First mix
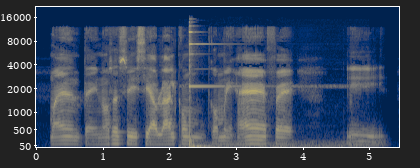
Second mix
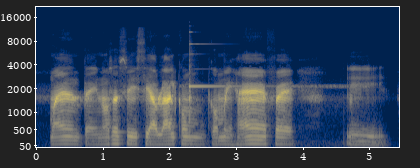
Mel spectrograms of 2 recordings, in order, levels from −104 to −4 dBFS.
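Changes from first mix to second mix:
background: add high-pass 860 Hz 6 dB/octave; master: add resonant low-pass 1.5 kHz, resonance Q 10

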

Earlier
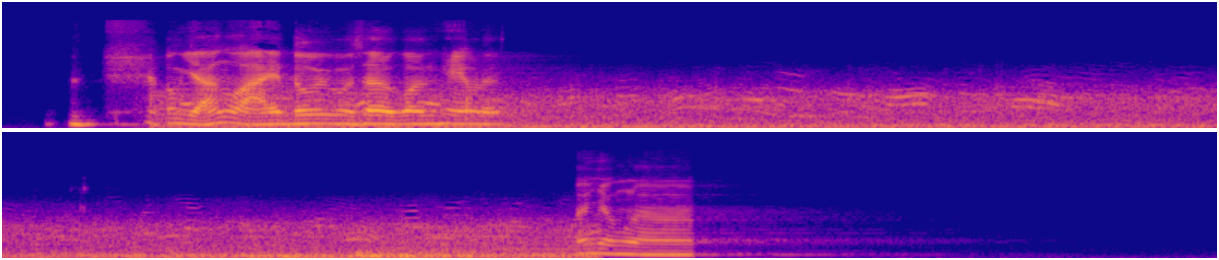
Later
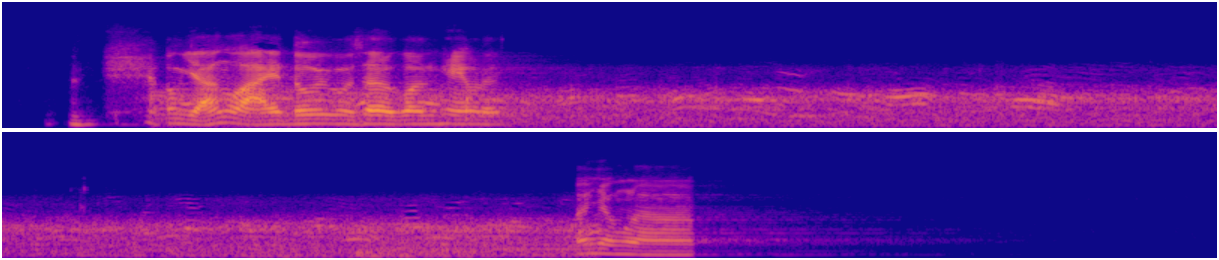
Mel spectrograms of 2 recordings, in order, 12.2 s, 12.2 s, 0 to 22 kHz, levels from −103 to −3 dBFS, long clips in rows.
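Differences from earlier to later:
background: add peaking EQ 740 Hz -8 dB 0.26 oct; master: add cabinet simulation 320–6000 Hz, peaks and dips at 350 Hz -4 dB, 520 Hz -6 dB, 880 Hz +3 dB, 1.7 kHz -9 dB, 2.5 kHz +7 dB, 3.8 kHz -6 dB

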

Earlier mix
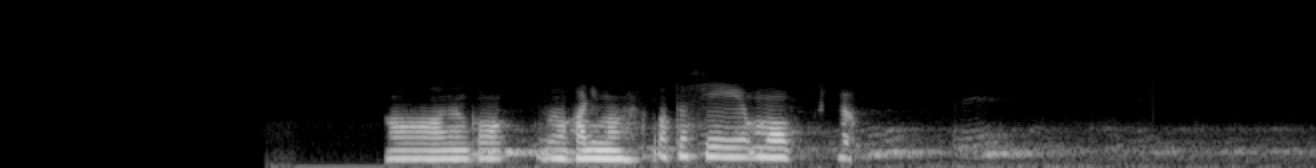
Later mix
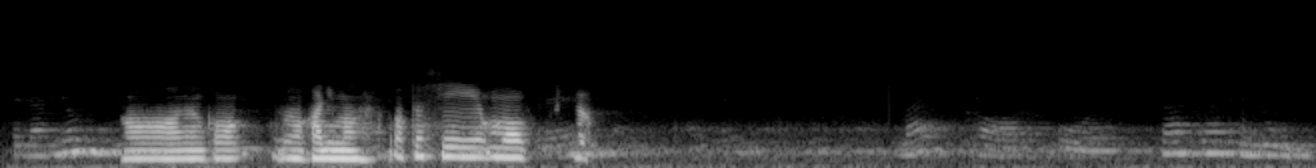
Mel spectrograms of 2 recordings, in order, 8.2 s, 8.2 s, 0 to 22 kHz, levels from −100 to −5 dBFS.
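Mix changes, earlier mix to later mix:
speech: entry -1.65 s; background: entry -2.60 s

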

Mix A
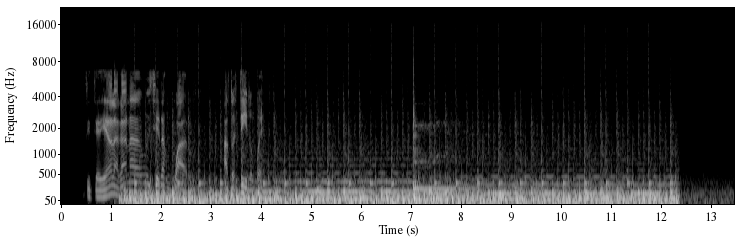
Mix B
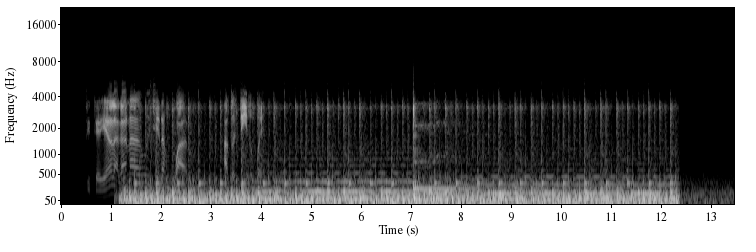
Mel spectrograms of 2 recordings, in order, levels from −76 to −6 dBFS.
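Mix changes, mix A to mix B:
speech: add Butterworth band-pass 1.4 kHz, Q 0.57; master: add resonant low-pass 3.2 kHz, resonance Q 15

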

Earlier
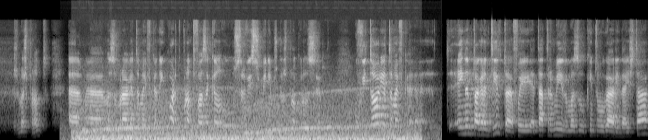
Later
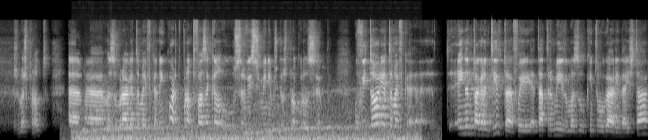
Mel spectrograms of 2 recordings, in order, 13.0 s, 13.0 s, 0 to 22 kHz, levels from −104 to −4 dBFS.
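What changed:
background -9.5 dB; master: add treble shelf 10 kHz -9 dB

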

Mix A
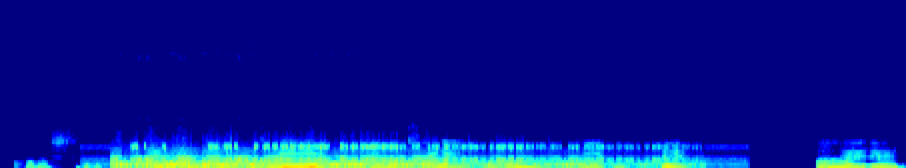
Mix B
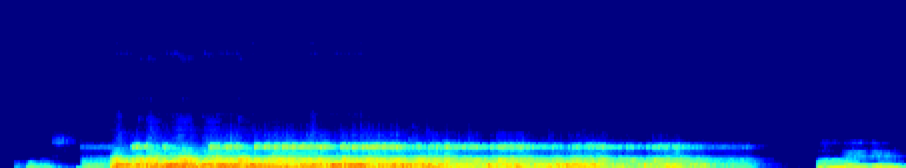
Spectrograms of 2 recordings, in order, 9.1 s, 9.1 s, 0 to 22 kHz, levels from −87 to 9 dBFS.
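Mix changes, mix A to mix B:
speech -6.0 dB; reverb: on, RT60 0.55 s

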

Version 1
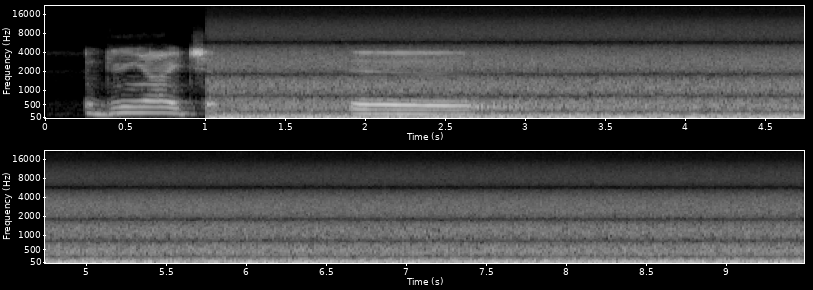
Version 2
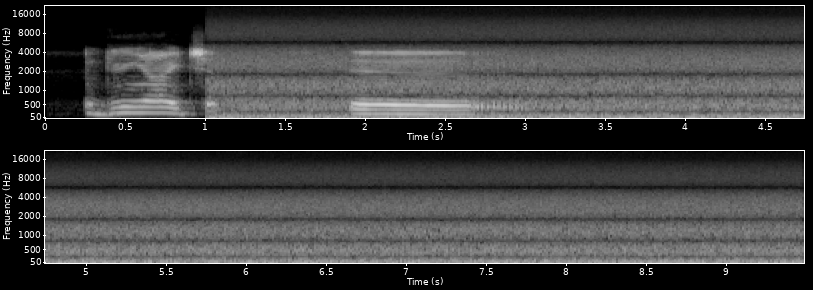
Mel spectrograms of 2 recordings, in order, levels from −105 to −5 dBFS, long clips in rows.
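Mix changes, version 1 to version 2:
speech +4.0 dB; master: add bass shelf 140 Hz -9 dB

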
